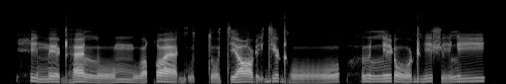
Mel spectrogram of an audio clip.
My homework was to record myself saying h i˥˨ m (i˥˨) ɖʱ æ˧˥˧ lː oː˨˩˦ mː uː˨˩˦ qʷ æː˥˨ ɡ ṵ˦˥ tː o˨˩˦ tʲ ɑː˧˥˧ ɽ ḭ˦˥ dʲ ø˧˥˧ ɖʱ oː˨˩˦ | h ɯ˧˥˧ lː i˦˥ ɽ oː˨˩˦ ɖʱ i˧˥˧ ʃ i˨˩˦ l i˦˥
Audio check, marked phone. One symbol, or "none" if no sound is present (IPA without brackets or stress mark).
e˥˨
